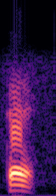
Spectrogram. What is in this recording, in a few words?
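"re", Japanese kana; Learn Kana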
